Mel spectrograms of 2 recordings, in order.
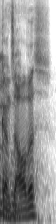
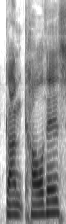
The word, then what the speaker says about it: Goncalves: Gonzalez? Goncalves. It's Calves.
